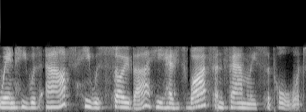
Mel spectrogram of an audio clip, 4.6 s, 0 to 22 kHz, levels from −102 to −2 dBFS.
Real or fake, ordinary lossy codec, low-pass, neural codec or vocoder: fake; AAC, 16 kbps; 7.2 kHz; codec, 24 kHz, 1.2 kbps, DualCodec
